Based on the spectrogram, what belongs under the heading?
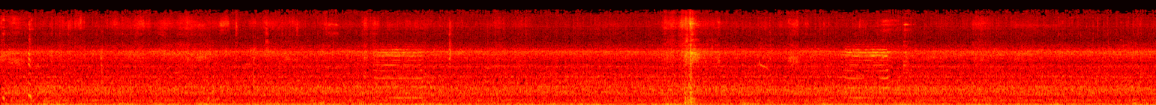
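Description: Passenger train running, heard from inside the carriage: a steady low rumble of wheels and running gear, with a single sharp knock about nine seconds in.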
